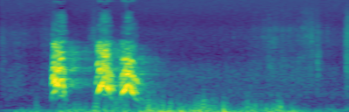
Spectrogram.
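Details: Samoyed named Kaydo playing in autumn leaves gives three short, sharp barks in quick succession, about a quarter second apart, followed by rustling and low background noise.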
